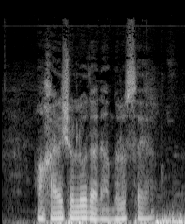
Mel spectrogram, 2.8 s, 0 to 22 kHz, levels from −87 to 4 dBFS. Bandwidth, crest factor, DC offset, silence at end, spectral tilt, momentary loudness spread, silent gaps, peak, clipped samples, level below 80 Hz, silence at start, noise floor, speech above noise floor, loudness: 11.5 kHz; 14 dB; under 0.1%; 0 s; -6.5 dB/octave; 9 LU; none; -2 dBFS; under 0.1%; -24 dBFS; 0.55 s; -48 dBFS; 33 dB; -17 LUFS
